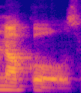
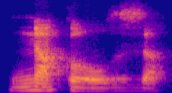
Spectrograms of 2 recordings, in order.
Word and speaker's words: knuckles: One knuckle, two knuckles. And here again, it's not knuckles, it's knuckles. So sometimes there is a silent K, but you will see a silent K if it's before the letter N.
